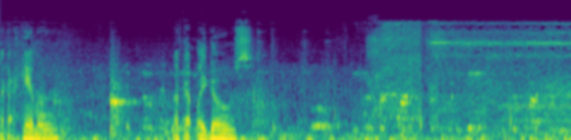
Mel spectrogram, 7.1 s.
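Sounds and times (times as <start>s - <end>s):
speech: 0.0s - 0.9s, 2.1s - 3.3s
hammer drill running: 4.6s - 7.1s.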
